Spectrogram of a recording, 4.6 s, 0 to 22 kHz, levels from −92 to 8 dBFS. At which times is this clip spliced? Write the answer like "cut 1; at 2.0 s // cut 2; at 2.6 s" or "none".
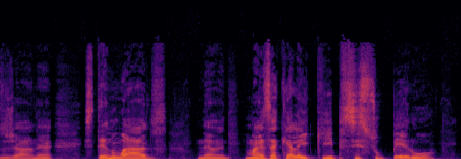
cut 1; at 2.3 s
